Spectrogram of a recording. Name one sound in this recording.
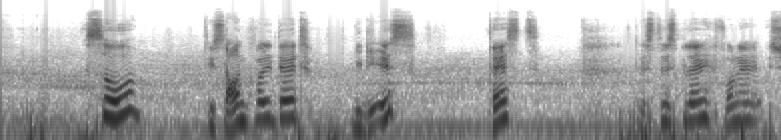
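A young man talks calmly, close up.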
